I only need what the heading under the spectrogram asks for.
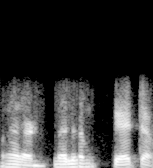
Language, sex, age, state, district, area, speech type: Malayalam, male, 18-30, Kerala, Palakkad, rural, conversation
